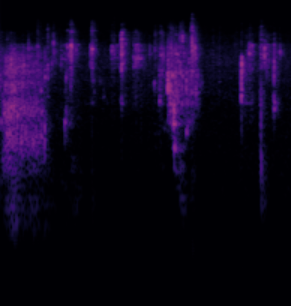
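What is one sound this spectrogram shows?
A horse snorts close by.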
